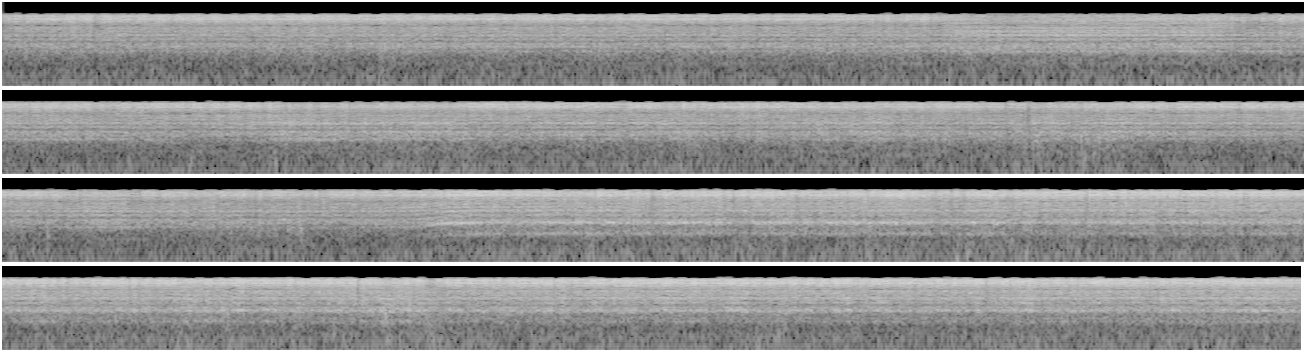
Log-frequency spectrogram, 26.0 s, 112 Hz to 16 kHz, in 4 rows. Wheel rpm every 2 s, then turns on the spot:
120, 110, 120, 120, 110, 110, 120, 130, 160, 160, 160, 160, 160.
none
